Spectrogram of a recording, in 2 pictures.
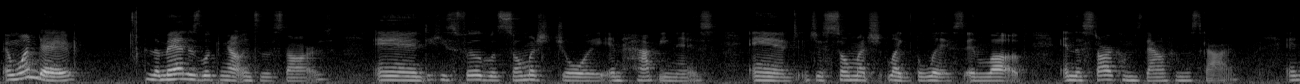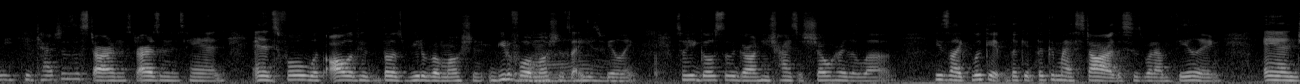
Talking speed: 210 wpm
